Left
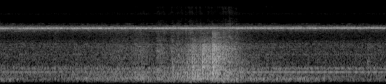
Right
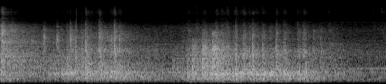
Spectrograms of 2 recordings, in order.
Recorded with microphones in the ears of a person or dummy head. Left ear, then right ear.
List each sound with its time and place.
1.7 s a squeak: 10° left (ahead or behind), 0.9 m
